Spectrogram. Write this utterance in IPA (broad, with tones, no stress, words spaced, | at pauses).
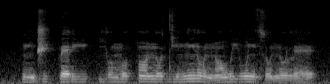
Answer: k͡pĩ˨d͡ʒi˧k͡pɛ˧ɾi˧ | jo˧mo˦kɔ̃˦no˦ di˧nĩ˦ɾo˦˨ nɔ̃˨˦wi˦wĩ˦˨ so˨no˧ lɛ˨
